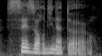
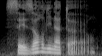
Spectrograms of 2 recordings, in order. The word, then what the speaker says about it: ces ordinateurs: and then ordinateur, computers, so you should make the liaison between S and O, ces ordinateurs, ces ordinateurs.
